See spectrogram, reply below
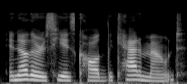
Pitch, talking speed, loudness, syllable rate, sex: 190 Hz, 225 wpm, -18 LUFS, 6.5 syllables/s, female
